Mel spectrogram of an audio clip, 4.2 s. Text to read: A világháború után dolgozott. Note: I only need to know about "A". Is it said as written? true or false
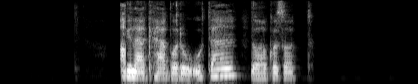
true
